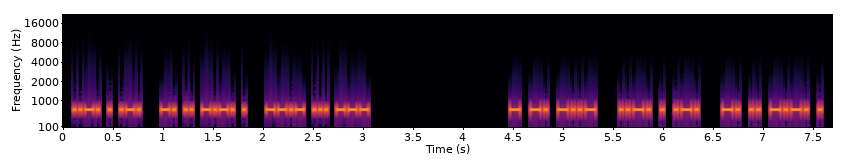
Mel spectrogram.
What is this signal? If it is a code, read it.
Morse code, heard as a keyed tone, about 44 wpm, 700 Hz. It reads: FER NICE QSO TNX FER NICE
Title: Speed-Racing Common QSO Phrases - 35wpm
